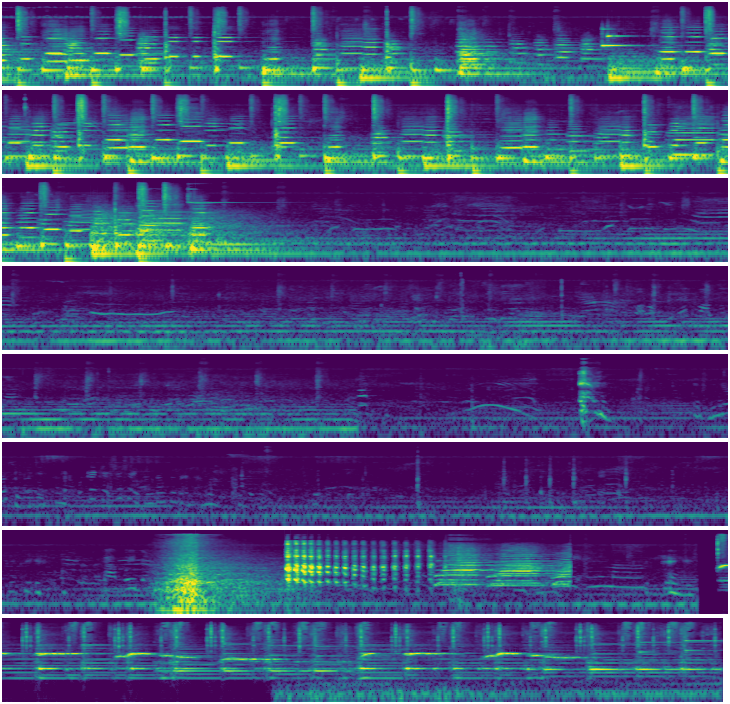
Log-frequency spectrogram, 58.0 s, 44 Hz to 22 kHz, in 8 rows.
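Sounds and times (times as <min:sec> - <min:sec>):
gliding animal calls: 0:46.4 - 0:48.0.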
